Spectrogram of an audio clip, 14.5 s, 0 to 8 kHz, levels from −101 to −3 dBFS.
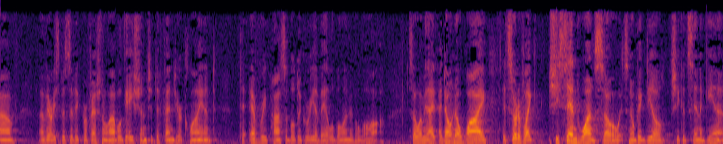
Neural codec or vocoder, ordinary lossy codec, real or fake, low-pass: none; AAC, 32 kbps; real; 7.2 kHz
